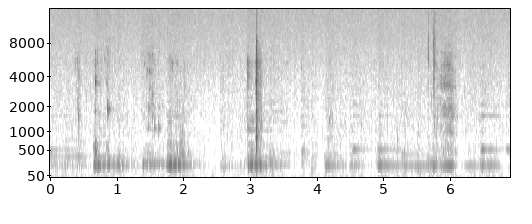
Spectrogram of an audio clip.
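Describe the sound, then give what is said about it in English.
Quiet sipping of water by a speaker: soft wet mouth sounds, slurps and a swallow spread over several seconds, with no one talking. “So let me take a sip of water and I'll get into this word for you.”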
